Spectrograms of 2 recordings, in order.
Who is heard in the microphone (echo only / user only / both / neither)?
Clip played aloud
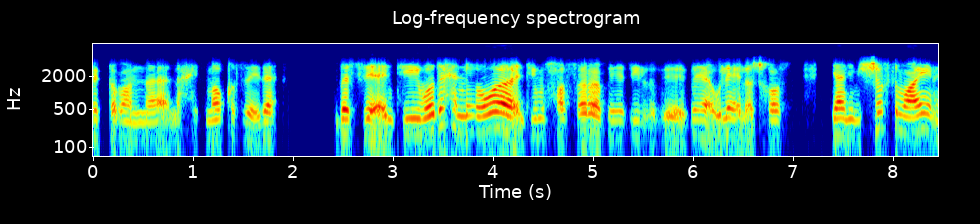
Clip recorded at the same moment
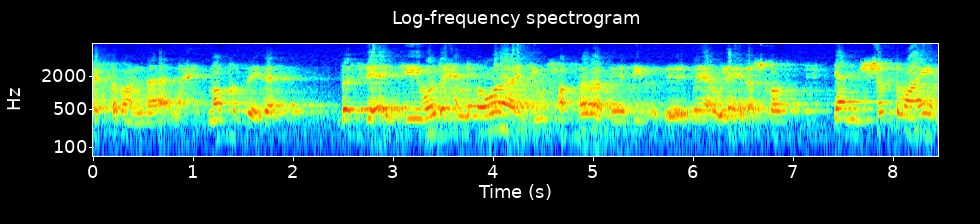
echo only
